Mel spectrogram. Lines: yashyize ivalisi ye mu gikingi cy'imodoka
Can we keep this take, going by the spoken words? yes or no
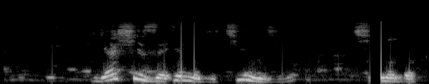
no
